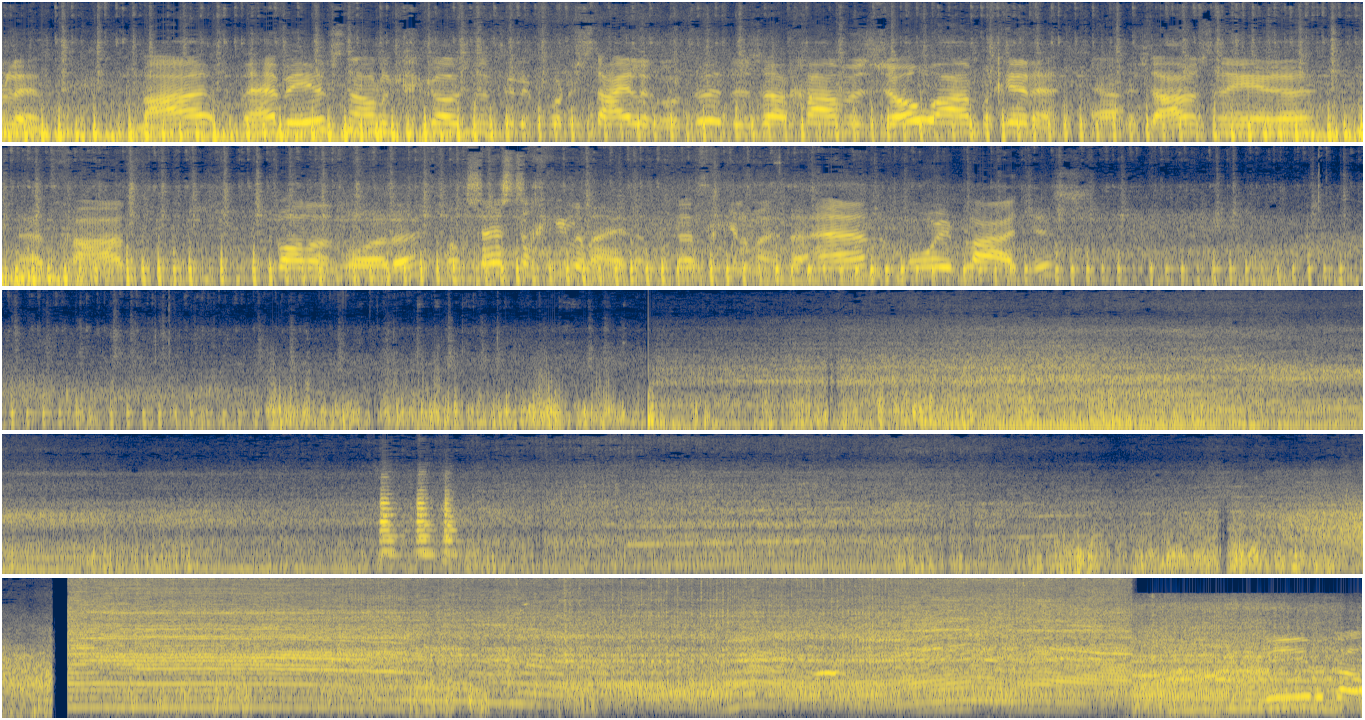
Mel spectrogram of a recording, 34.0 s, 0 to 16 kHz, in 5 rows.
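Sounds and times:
moped engines running: 0.0s - 26.8s, 27.5s - 34.0s
moped engine revving: 0.0s - 34.0s
horn toots: 22.2s - 23.6s, 27.6s - 30.2s.

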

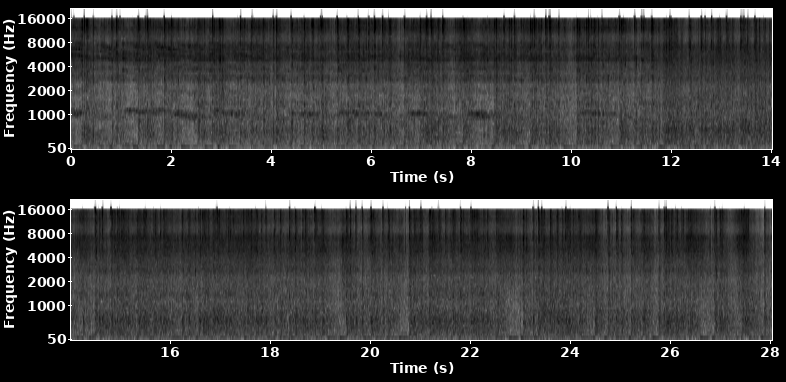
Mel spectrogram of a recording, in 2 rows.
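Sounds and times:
firecrackers crackling: 0.0s - 28.0s
firework shells bursting: 0.0s - 28.0s.

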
